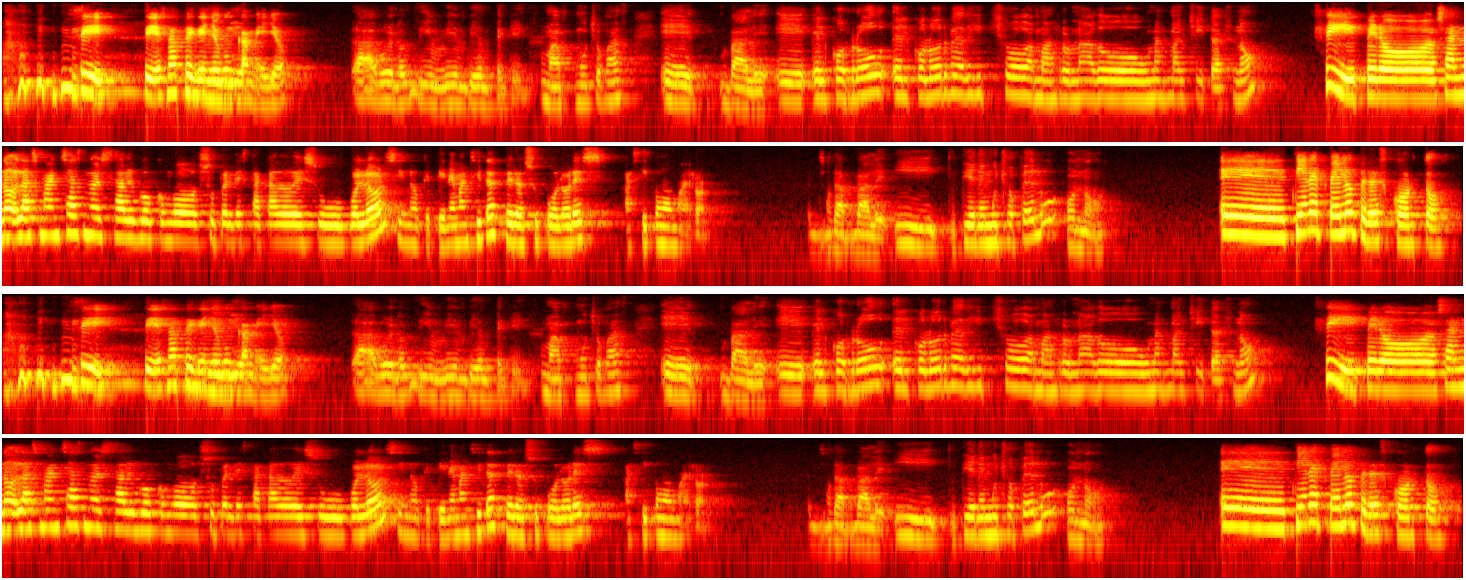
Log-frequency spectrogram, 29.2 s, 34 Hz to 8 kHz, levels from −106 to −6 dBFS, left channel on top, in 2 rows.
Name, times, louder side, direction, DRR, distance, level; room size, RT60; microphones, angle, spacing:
voice 1, 0.0-1.3 1.8-2.6 3.5-6.3 6.6-12.6 22.7-25.7, left 2 dB, 15° left, 0.5 m, -35 dB
voice 2, 1.4-2.8 13.2-20.6 21.0-21.7 26.8-29.0, left 5 dB, 65° left, 0.8 m, -26 dB
16.5 x 7.9 x 8.6 m
head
